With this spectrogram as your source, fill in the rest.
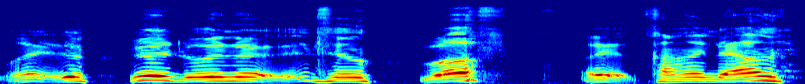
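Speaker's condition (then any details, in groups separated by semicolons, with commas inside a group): Cerebral palsy; one hand affected; atypical speech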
